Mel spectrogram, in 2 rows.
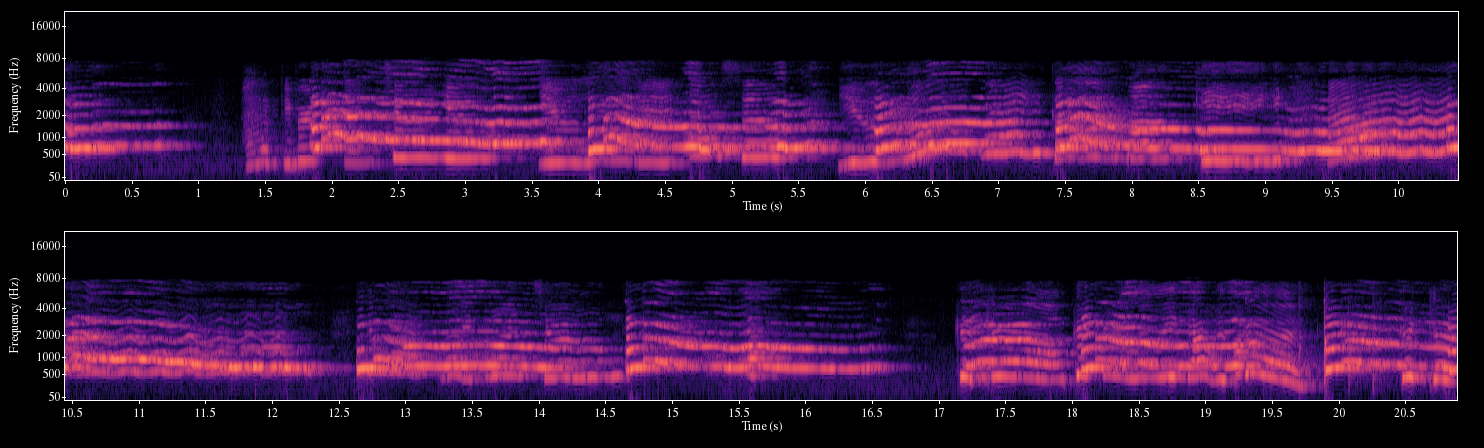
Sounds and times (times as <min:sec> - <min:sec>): Inside, small room: 0:00.0 - 0:20.8
Speech: 0:01.4 - 0:01.9, 0:13.3 - 0:14.7, 0:17.2 - 0:20.8.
